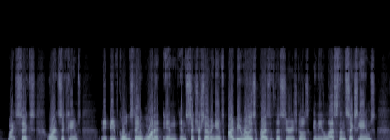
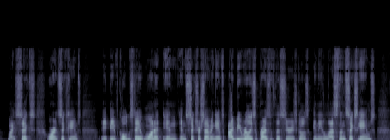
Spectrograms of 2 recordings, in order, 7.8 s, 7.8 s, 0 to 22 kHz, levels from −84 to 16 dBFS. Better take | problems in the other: second | distortion; slight; 5% of the sound clipped

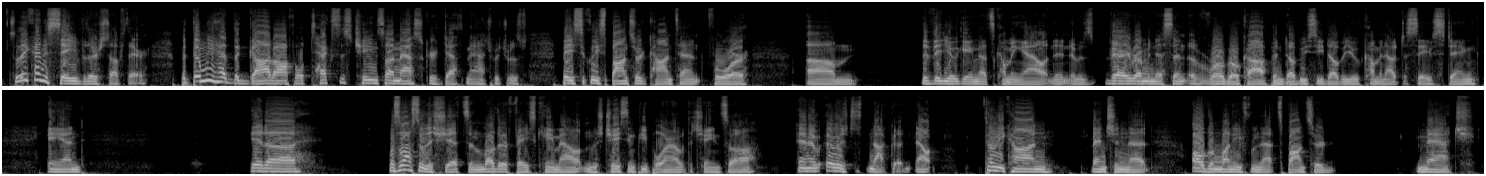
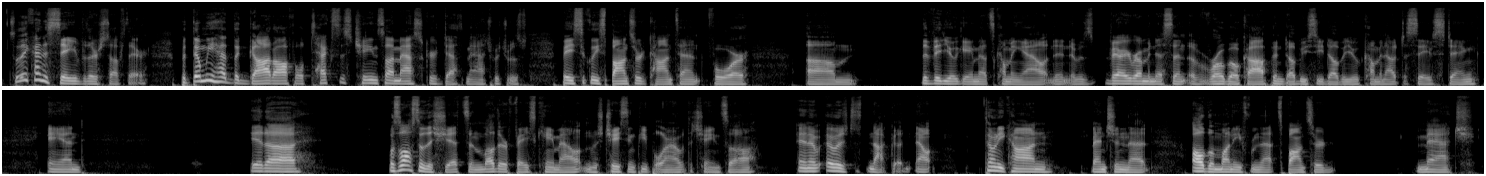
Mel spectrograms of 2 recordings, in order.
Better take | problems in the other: second | distortion; heavy; 10% of the sound clipped

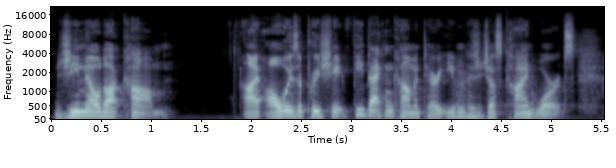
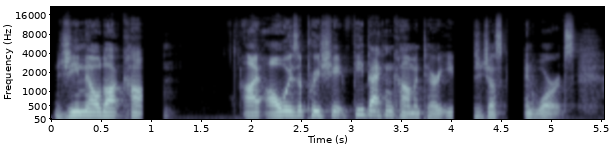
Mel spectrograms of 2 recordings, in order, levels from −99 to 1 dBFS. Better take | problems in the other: first | audio cutting out; at 1 s, at 4 s and at 4.5 s

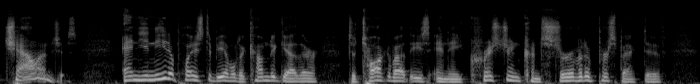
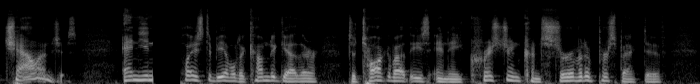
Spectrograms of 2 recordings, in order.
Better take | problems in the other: first | audio cutting out; at 1.5 s

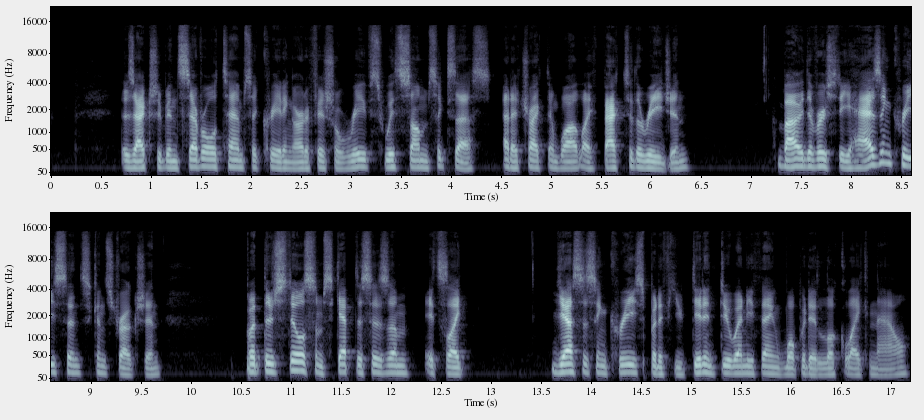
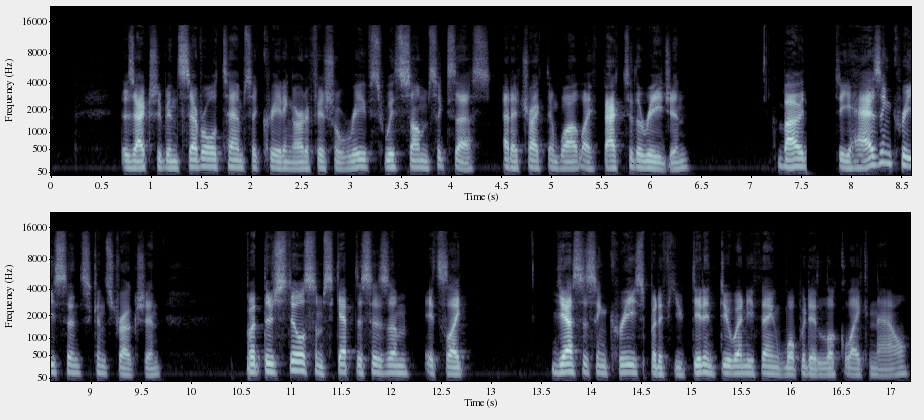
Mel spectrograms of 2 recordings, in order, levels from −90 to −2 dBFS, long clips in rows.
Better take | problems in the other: first | audio cutting out; at 7.5 s

